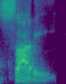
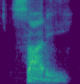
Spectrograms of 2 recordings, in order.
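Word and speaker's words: Tzadee: Okay, this next letter makes called Sadi. T-Z-A-D-E-E. Sadi. And it makes an interesting sound. It makes a T-Z sound, like in the word Sadiq or Sadaka.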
